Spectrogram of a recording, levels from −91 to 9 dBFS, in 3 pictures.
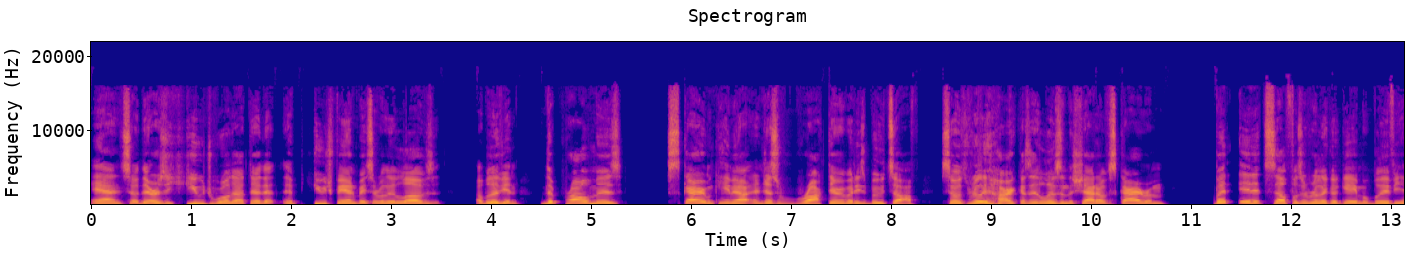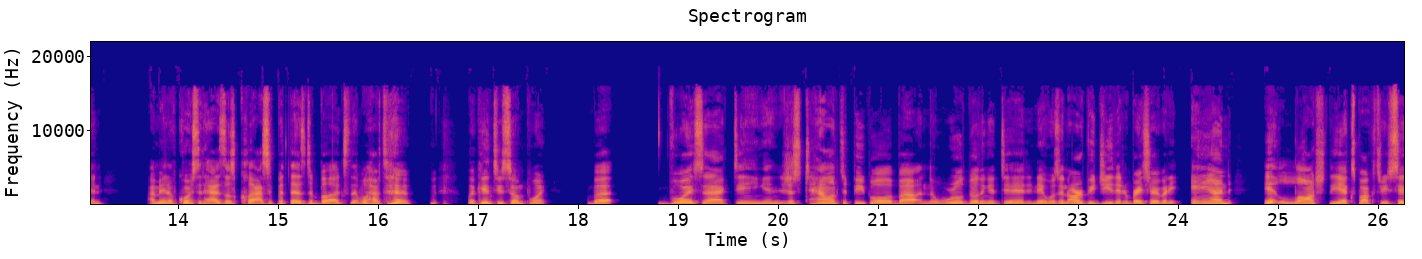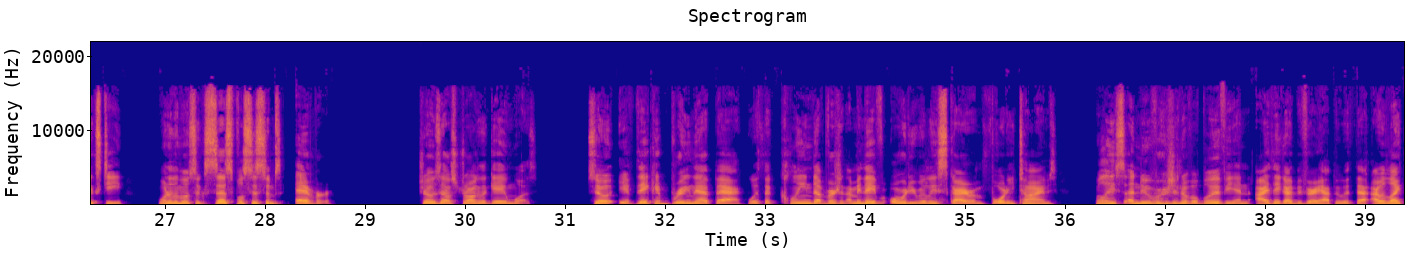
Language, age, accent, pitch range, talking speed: English, 30-49, American, 155-190 Hz, 220 wpm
